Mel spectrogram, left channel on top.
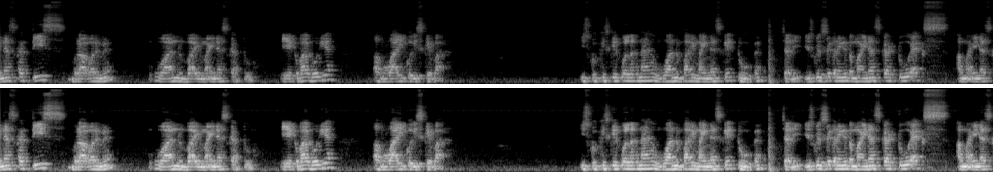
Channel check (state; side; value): quieter; left; 9.7 dB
